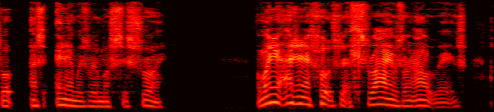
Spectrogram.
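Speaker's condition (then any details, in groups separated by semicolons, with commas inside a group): Stage 4 tongue cancer, hemiglossectomy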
